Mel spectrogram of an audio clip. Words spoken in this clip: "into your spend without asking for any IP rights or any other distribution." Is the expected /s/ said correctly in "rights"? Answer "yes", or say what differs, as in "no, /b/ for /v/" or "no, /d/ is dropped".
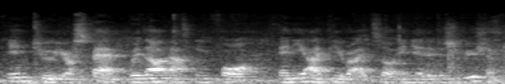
yes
